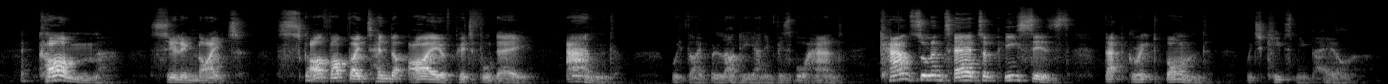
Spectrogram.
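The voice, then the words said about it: Grand, powerful theatrical thespian delivery. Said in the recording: “my best thespian accent ... Are we talking Brian Blessed? ... Good, that's very powerful.”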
